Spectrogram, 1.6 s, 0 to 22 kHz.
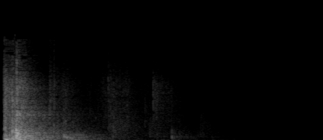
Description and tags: Recording of a variety of pieces of wood falling onto other pieces of wood. Was originally recorded for smashing sound effects for a radio theater play. Cannot remember the mic used, perhaps SM-58, or a small diaphragm condenser; but it probably went through a Sytek pre into a Gadget Labs Wav824 interface.
wood, clean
